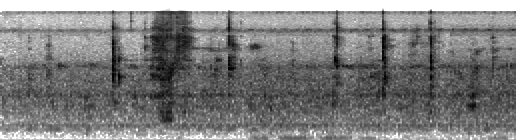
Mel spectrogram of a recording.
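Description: Close-miked eating sounds of chicken curry and rice eaten by hand: about half a dozen irregular wet clicks and smacks of chewing, over a low steady background hiss.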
